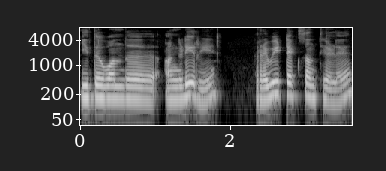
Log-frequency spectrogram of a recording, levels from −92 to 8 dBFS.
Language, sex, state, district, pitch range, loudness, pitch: Kannada, male, Karnataka, Dharwad, 150-185 Hz, -18 LUFS, 160 Hz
